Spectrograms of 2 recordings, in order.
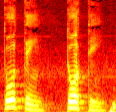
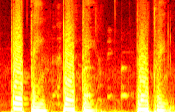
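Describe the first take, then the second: First: "totem", each one punched separately with a falling tone; spoken thuds. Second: Very loud, low, heavy "totem" beats; booming thuds. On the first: Game master sounding out the trembling room, "totem" as measured falling thuds. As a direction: hit "totem" firmly, pausing after each. Imitating the golem's heavy thuds. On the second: Game master sounding out the collapse, deep booming thuds. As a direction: boom out each word deep and hard, like pounding stone. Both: Acted.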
